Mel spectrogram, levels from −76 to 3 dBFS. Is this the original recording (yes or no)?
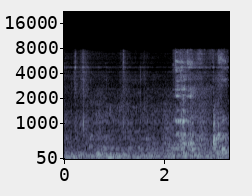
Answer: no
